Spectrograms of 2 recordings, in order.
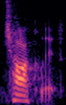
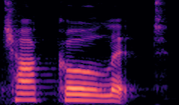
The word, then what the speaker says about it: chocolate: don't say in English we don't use all of the syllables with chocolate so it's cha like when you spell it chocolate wait chocolate lit right and so like maybe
